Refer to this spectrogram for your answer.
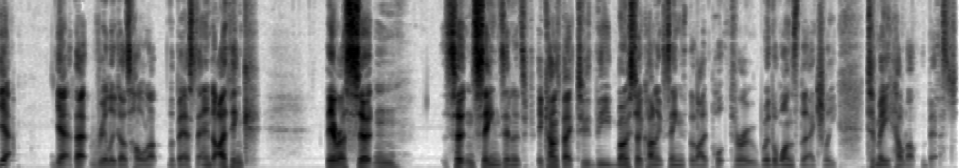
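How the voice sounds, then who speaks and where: A man's medium-pitched voice with an Australian accent, ordinary pitch variation and a moderate pace, on a very clean, dry, close recording with no echo and a silent background. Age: 40s. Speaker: podcaster. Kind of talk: casual chat.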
